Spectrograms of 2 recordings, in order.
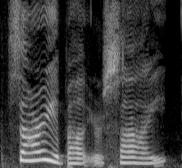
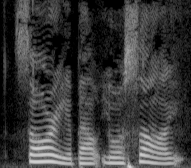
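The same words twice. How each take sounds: First: Said in the usual way. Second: Put-on light British accent. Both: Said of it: "I don't know why she's British".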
